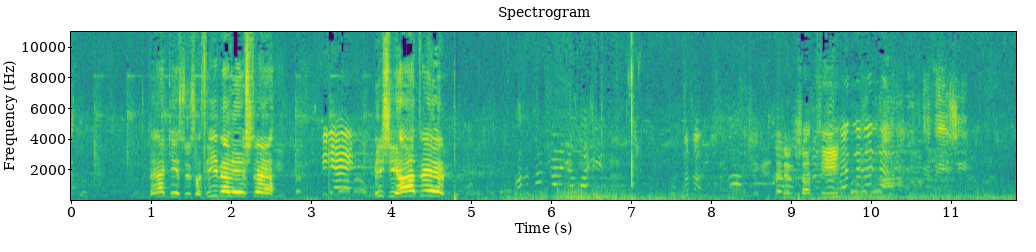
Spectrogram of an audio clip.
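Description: Children shout loudly across an open field.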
